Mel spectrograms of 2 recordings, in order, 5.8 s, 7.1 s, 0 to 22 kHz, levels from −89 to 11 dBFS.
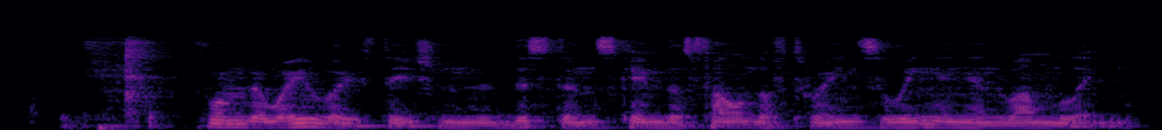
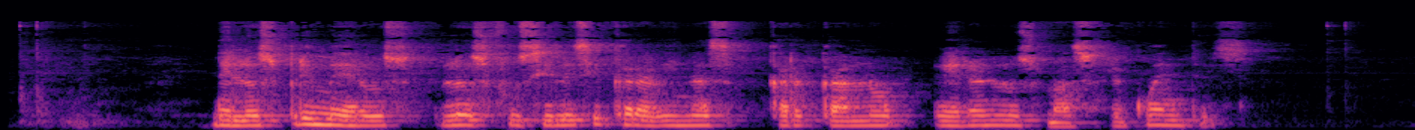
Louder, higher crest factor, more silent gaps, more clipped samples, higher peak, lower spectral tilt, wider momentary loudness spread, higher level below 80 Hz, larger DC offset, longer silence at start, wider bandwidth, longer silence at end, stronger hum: second, -48 LUFS vs -20 LUFS; about the same, 18 dB vs 16 dB; neither; neither; second, -30 dBFS vs -4 dBFS; about the same, -5 dB/octave vs -5 dB/octave; about the same, 9 LU vs 8 LU; second, -72 dBFS vs -64 dBFS; neither; second, 0.3 s vs 1.05 s; second, 7 kHz vs 11.5 kHz; second, 0.1 s vs 0.85 s; neither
